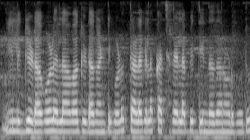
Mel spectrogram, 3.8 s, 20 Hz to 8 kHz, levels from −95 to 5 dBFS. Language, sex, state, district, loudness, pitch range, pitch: Kannada, female, Karnataka, Bidar, -16 LUFS, 205-215 Hz, 210 Hz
